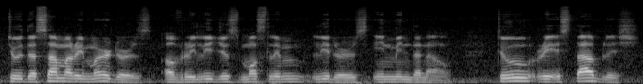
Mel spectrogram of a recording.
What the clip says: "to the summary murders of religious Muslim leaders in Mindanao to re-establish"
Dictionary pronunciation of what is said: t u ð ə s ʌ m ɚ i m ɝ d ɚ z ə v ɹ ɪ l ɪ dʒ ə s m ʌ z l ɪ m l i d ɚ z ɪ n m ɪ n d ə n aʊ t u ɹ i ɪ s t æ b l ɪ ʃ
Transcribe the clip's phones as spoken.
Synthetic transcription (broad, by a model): t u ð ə s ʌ m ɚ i m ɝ d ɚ s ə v ɹ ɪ l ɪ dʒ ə s m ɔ s l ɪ m l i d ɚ s ɪ n m ɪ n d ə n aʊ t u ɹ i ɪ s t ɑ b l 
